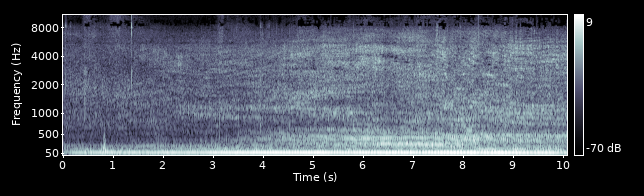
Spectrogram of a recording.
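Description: Case 850L crawler dozer's diesel engine running steadily, a deep low hum that grows louder over the first few seconds and then holds.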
